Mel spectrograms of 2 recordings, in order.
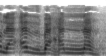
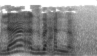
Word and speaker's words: لأذبحنه: ومن ذلك أيضا قول الله عز وجل في سورة النمل لأعذبنه عذابا شديدا أو لأذبحنه، رسمت بألفين، ولو قرأتها كما رسمت لقلت أو لا أذبحنه، لأعذبنه عذابا شديدا أو لا أذبحنه. ولذلك الألف الثانية وضعت عليها دائرة صغيرة إشارة إلى أن هذه لا تلفظ، لأعذبنه عذابا شديدا أو لأذبحنه.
